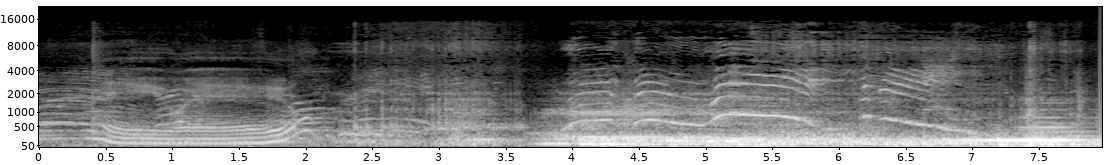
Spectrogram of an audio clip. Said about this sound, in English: Dude, there's a whale coming over. Dude, seriously, there's a whale coming over.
